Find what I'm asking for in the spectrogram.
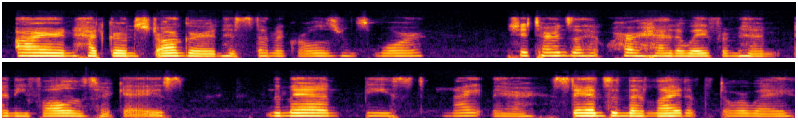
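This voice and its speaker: A woman reading a scripted horror story aloud in a measured, suspenseful way. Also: mid-range voice, darkish tone, dry recording, highs cut off.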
